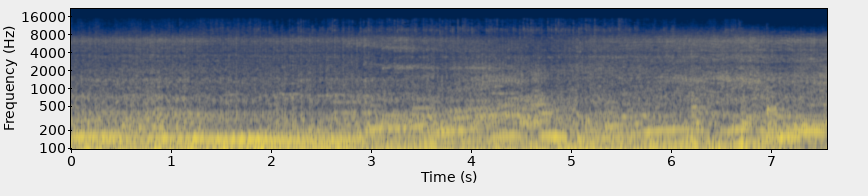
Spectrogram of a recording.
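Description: Off-road 4x4's engine running loud and steady, then revving up and down from about three seconds in.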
